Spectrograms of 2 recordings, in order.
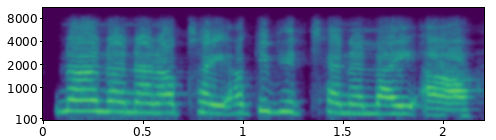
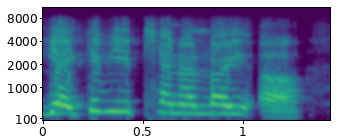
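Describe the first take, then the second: First: Higher and louder, pushy and breezy; mock pushy taker. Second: Higher, louder, offhand promise; mock breezy taker. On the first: Acting the grabber at a friend's house, higher, louder and breezy. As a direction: brush off the objection, grabbing it anyway. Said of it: "like, literally". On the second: Shown as a demonstration. Showing Jonna how the grabber says it, higher and louder. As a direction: toss the promise off lightly. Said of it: "like that".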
